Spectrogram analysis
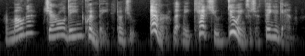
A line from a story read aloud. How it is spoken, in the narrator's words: she said angrily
